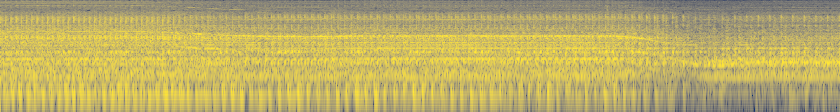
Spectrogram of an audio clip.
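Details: KitchenAid mixer: motor whirs steadily with a crisp click about four times a second throughout running; owner unsure if normal, cause not identified.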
